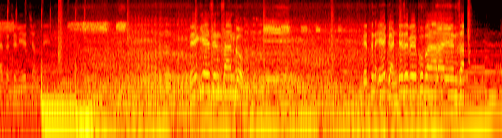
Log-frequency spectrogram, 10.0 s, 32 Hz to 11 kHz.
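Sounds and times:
road traffic: 0.0s - 9.5s
motorcycle engine idling: 1.4s - 9.0s.

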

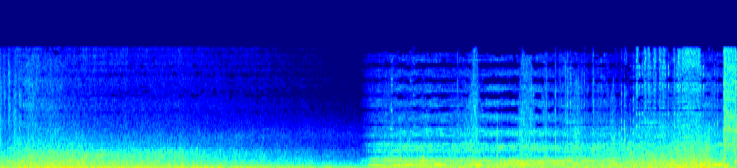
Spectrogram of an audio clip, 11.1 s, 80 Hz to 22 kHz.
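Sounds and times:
noise wash: 0.0s - 10.9s.

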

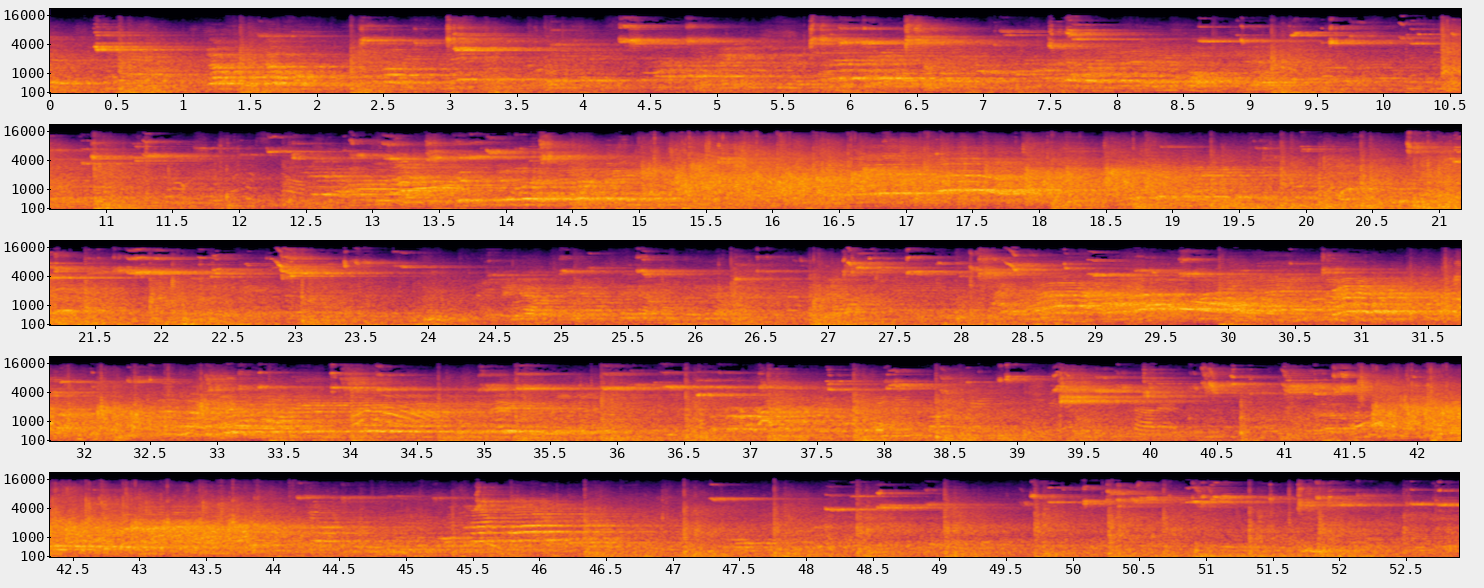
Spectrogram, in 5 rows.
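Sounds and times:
sneakers squeaking: 0.0s - 16.0s, 16.8s - 42.4s, 44.0s - 52.9s.

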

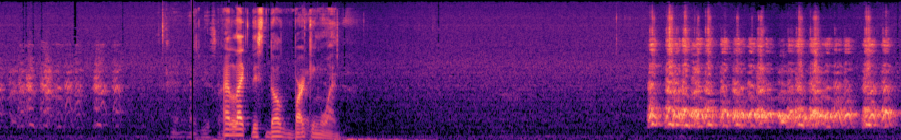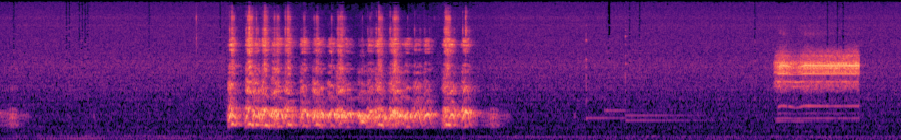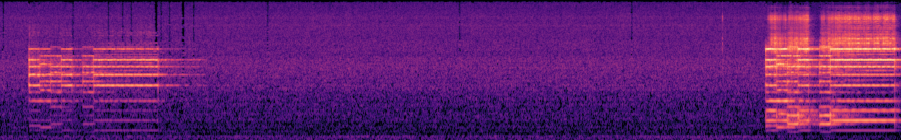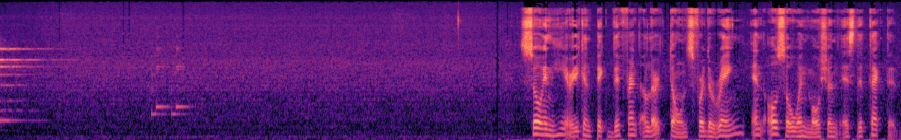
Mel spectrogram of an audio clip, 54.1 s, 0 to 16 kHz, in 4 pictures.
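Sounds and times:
doorbell chime tone: 22.3s - 24.0s, 27.5s - 30.1s, 38.6s - 41.4s, 42.8s - 43.5s.

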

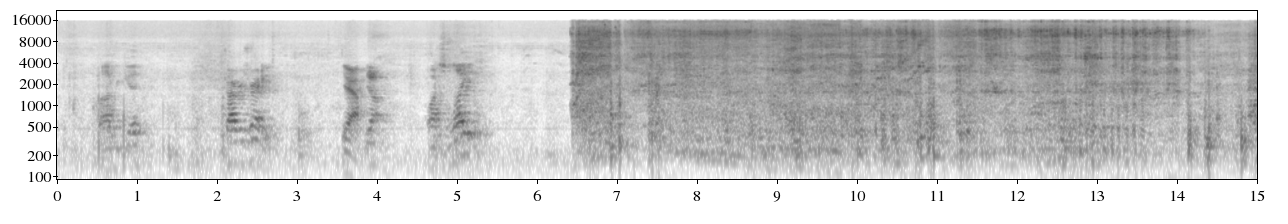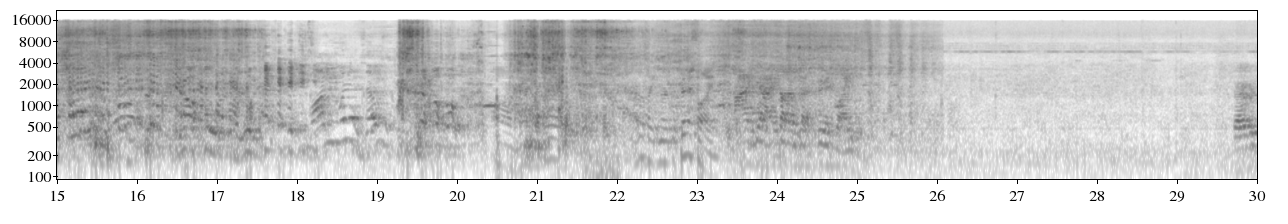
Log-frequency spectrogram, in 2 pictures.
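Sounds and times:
electric drive motors running: 6.0s - 30.0s
toy trucks driving over floor: 6.4s - 17.7s, 19.2s - 26.2s
people's voices: 14.8s - 25.4s.

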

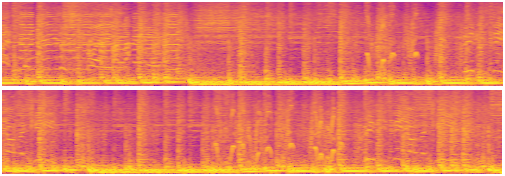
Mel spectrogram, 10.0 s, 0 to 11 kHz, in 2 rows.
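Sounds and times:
hip-hop music with heavy bass: 3.2s - 5.8s, 6.4s - 10.0s
turntable scratching: 3.6s - 4.4s, 7.1s - 8.8s.

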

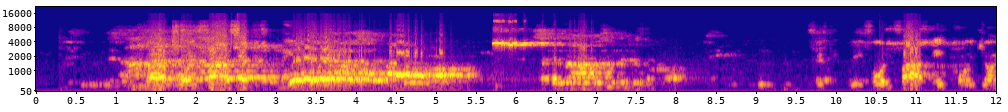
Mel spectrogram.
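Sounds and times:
man talking: 0.9s - 5.2s, 9.6s - 12.0s
referee's whistle blast: 5.6s - 6.8s.

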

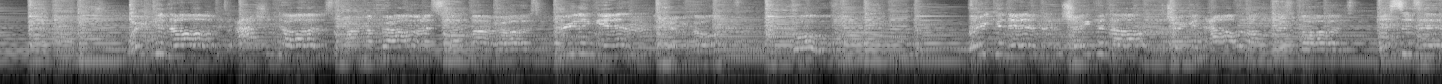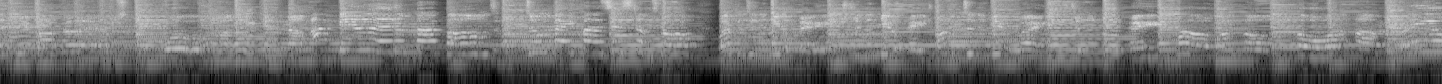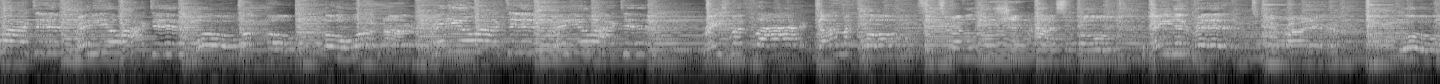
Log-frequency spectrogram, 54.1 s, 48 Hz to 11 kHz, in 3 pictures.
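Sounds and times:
acoustic guitar strumming: 0.0s - 54.0s
man singing: 0.0s - 54.0s.

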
